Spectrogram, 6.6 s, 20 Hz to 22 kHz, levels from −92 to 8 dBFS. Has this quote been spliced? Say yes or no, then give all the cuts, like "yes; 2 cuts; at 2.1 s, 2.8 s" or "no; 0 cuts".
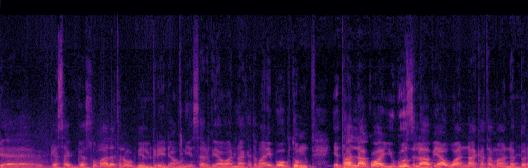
no; 0 cuts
